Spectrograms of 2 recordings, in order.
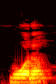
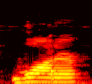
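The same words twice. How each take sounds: First: It is said in a thick New York accent. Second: It is said without a New York accent.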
